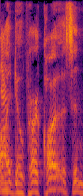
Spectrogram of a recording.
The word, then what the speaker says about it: paraquat: While I was doing some of my research, I did find that there is a lawsuit for paraquat. Am I saying that correctly? – I believe so.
